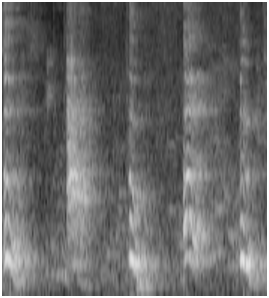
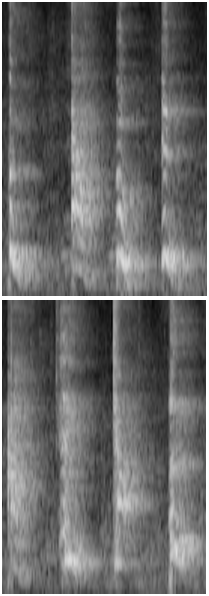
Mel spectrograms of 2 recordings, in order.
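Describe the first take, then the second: First: High, weak fake grunts of being punched; punch grunts lacking impact. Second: High, sharp grunts of being punched; believable punch grunts. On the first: Teacher showing what most people do when punched, unconvincing grunts. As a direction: fake getting hit, with no impact behind it. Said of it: "what most people do is". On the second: Teacher dropping onto heels to fake punches, believable impact grunts. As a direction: grunt as if a blow jolts up through the lungs. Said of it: "Listen to the difference here". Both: Shown as a demonstration.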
